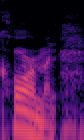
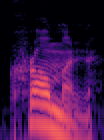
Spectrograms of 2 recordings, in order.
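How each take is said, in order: First: The name begins with the sound 'cor'. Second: The name begins with the sound 'crow'. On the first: The speaker calls it wrong. "I've flipped the O and the R" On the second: The speaker calls it right. "Crowman, not Corman"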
